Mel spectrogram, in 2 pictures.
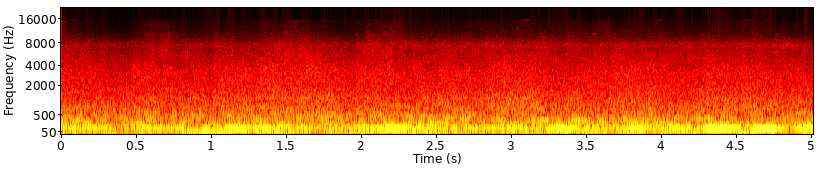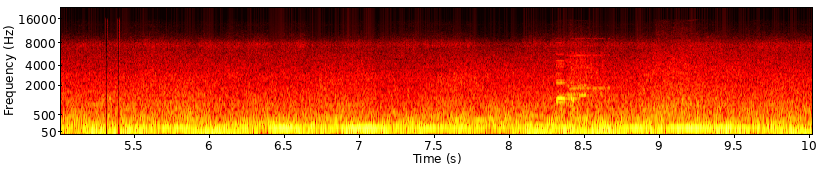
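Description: A propeller plane's engine drones steadily overhead.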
